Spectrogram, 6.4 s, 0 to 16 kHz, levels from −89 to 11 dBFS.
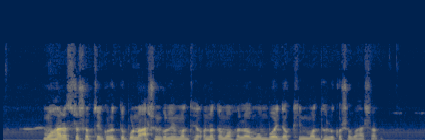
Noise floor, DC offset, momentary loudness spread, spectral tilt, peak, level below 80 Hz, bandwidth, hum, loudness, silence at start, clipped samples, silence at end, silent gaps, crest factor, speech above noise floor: -61 dBFS; under 0.1%; 15 LU; -6.5 dB/octave; -2 dBFS; -58 dBFS; 11 kHz; 50 Hz at -55 dBFS; -24 LUFS; 0.35 s; under 0.1%; 0.75 s; none; 24 dB; 37 dB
